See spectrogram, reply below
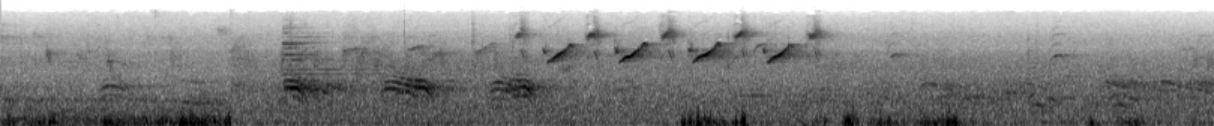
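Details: Wild Java sparrow: a burst of quick high chirps in the middle, preceded by lower slurred calls from another bird, with low thumping noise throughout.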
